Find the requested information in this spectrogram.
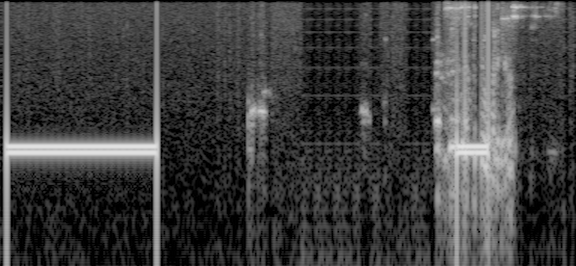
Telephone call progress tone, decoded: ringback tone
